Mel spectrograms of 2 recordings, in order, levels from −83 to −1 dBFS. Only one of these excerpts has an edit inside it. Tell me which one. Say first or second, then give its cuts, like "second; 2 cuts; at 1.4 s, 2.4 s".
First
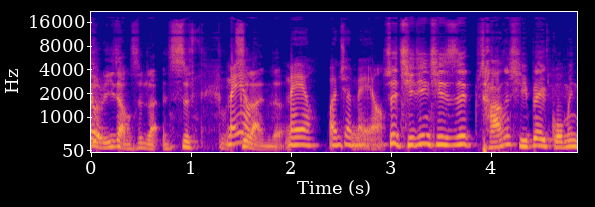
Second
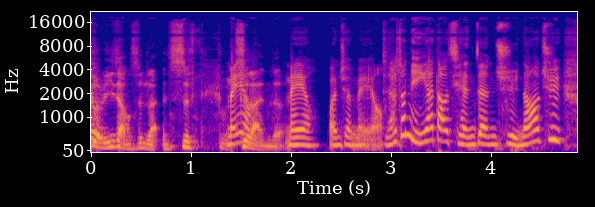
second; 1 cut; at 2.9 s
